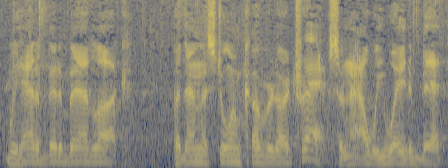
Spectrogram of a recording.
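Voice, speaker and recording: An actor playing a persuasive middle-aged outlaw gang leader in a video game, speaking in a measured, reassuring, rhetorical way. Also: male voice, fairly low pitch, fairly even intonation, background noise, lightly acted. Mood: assured, persuasive. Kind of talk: video game dramatic acting.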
